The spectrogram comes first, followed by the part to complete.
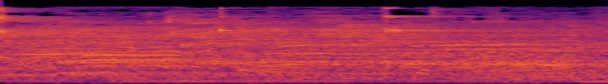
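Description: Basketball court sounds in a large covered gym: a ball bouncing on the court with crowd voices around it.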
